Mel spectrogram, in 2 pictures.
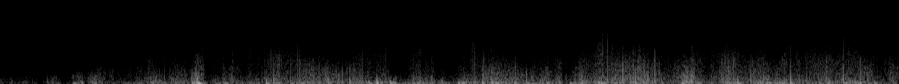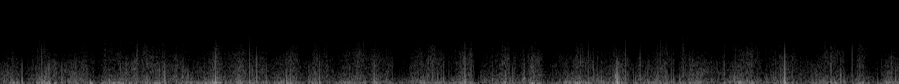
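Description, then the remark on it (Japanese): Steady rubbing of a towel wiping against the microphone after a shower, a soft continuous rustle with slight pulsing strokes that lasts throughout, with no voices. “あとはタオルで拭いますね。”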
